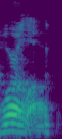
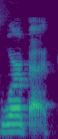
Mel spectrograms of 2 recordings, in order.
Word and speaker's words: Warbeck: Oh, did I say the character's name wrong? Because I said Warlock. Oh, but it's Warbeck.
